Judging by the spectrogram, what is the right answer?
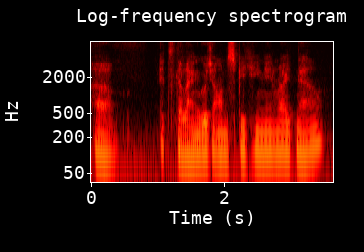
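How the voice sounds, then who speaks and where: A middle-aged man from Iran with an Iranian accent, speaking English as a second language, making a slow, earnest inspirational appeal. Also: medium pitch, steady tone, darkish tone, slightly rough. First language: Farsi. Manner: slow, deliberate, emphatic phrasing. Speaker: speaker addressing young people.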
